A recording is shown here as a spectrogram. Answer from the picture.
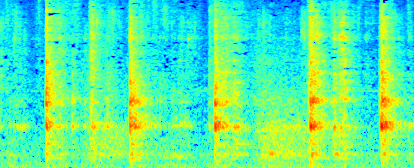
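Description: A steel spoon scraping and clinking against a thin aluminium pan as nuts are stirred and fried, a stroke about every second with a short metallic ring, over a faint sizzle.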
